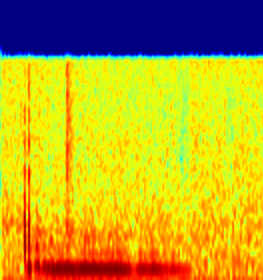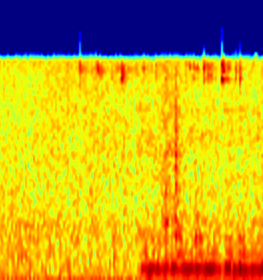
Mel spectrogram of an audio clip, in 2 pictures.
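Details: A domestic cat with a new toy it found in a bag growls in a deep, even rumble that holds nearly two seconds, pauses, then starts again, as if guarding its prey, with faint clicks and rustles in a quiet room.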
